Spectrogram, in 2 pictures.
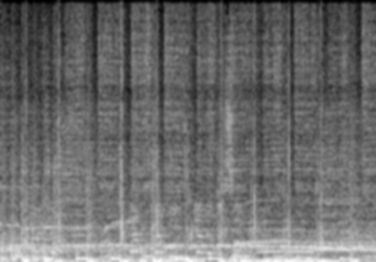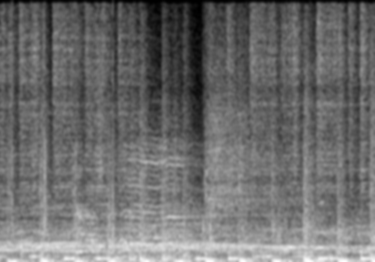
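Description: Live band playing a fast Persian pop song with a steady dance beat on drums, bass guitar and keyboard, loud through the venue's sound system, with the crowd cheering and singing along over it.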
